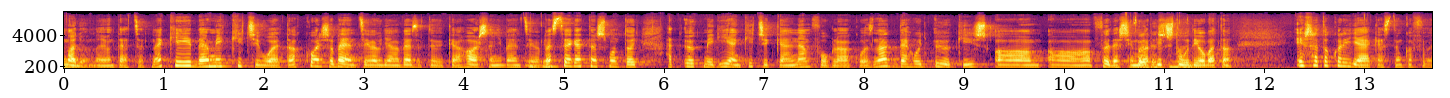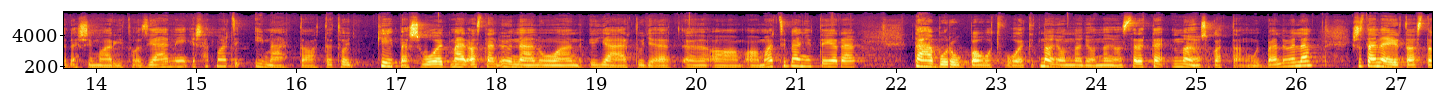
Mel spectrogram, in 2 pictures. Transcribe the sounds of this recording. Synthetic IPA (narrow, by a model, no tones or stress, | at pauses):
nɒɟo̞̰nːɒɟo̞nt̪ɛt̪sːɛt̪nɛkid̪ɛmeːkkit͡ʃivo̞lt̪ɒkːo̞ɾeːʃɒbɛnt̪seːvɛluɟɛɒvɛzɛt̪øːkːɛlɦɒrʃaːɲibɛnt̪seːvɛlbɛseːlɡɛt̪ːɛmeːʃmo̞nt̪ɒɦo̞ɟ | hat̪øːkmeːɡijɛŋkit͡ʃikːɛlnɛɱfo̞ɡlɒ̰lko̞znɒɡd̪ɛɦo̞ɟøːkiʃɒː | føld̪ɛʃimɒrɡit̪ʃt̪uːd̪ijoːbɒt̪ | eːʃhat̪ɒkːo̞ɾiːɟɛlkɛst̪yŋkɒfø̰ld̪ɛ̰ʃimɒrɡit̪ho̞̰zjaːrnieːʃhat̪mɒrt̪siimaːt̪ːɒt̪aːt̪ho̞ɟ | keːpɛʃʋo̞lt̪maːɾʔɒst̪aːnøːnːaːloːɒnjaːrt̪uɟɛɒɒ̰mɒrt̪sibɛɲːyt̪eːrːɛ | t̪aːbo̞ɾo̞ɡ̚bɒo̞t̪ʋo̞̰lt̪ːt̪nɒɟo̞nːɒɟo̞nːɒɟo̞nsɛɾɛt̪ːɛnɒɟo̞nʃo̞kɒt̪ːɒ̰nṵld̪̚bɛløːlɛ | eʃɒst̪aːnɛliːrt̪ɒɒst̪ɒ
